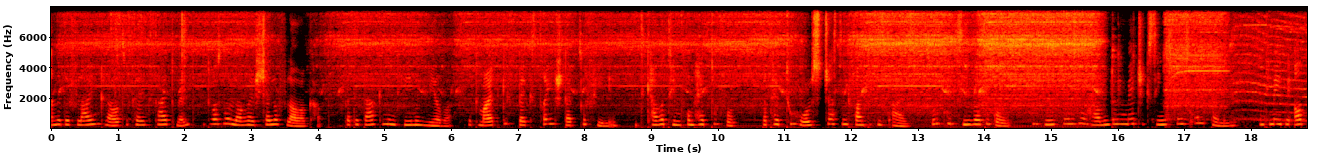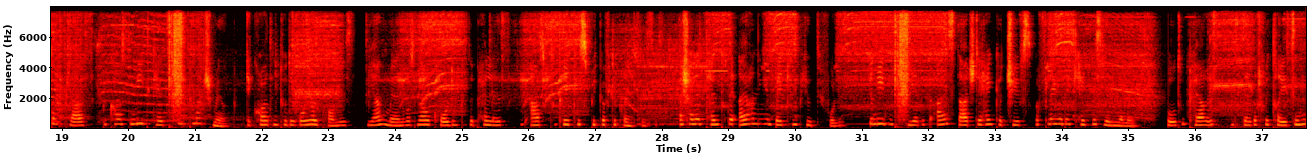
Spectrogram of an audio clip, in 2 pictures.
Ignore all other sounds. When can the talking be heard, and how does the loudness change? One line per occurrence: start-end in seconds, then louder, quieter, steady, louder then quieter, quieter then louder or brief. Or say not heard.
0.0-37.6 steady.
